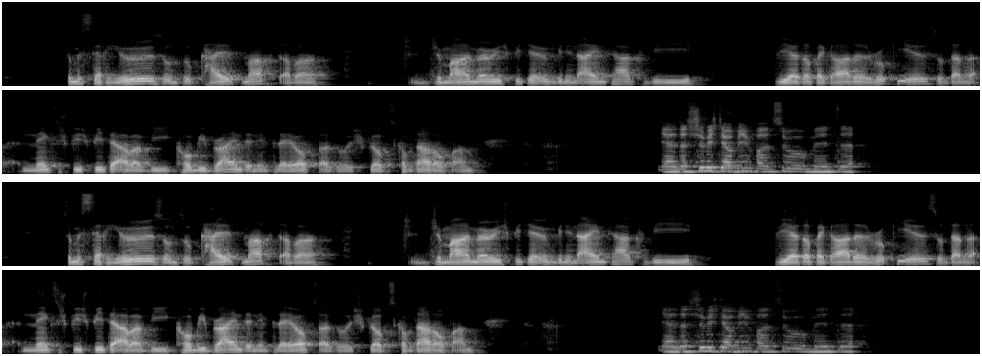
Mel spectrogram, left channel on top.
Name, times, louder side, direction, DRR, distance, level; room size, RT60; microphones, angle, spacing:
voice 1, 0.7-3.2 4.1-6.9 7.7-14.7, right 2 dB, 30° right, 1.2 m, -24 dB
voice 2, 16.3-18.3, left 2 dB, 85° left, 1.3 m, -30 dB
16.5 x 15.0 x 4.9 m
head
